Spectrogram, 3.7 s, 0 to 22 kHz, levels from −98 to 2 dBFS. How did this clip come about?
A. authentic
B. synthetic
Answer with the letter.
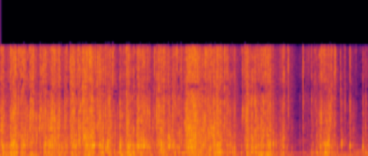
A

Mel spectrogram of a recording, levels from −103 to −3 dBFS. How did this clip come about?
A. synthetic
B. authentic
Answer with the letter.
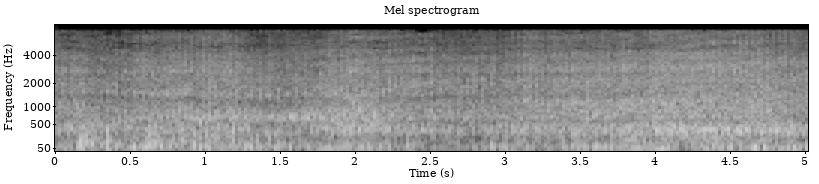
A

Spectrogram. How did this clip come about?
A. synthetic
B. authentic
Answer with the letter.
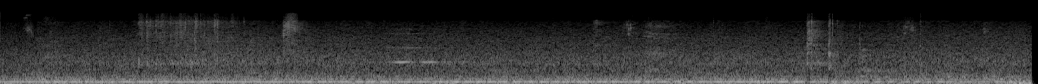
A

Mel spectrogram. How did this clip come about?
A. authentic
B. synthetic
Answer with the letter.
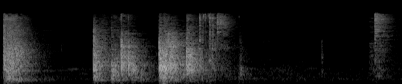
B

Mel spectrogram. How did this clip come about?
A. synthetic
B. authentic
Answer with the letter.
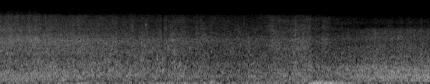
A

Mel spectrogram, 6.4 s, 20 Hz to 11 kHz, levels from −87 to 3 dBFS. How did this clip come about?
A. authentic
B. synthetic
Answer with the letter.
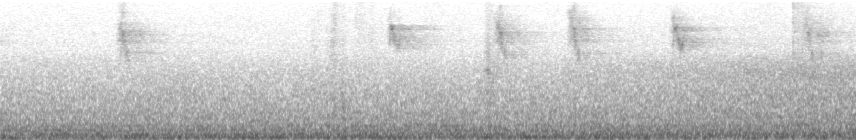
A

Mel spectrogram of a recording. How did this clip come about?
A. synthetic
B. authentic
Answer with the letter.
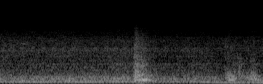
B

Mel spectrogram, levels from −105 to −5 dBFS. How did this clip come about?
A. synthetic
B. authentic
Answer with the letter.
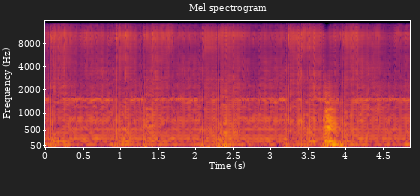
A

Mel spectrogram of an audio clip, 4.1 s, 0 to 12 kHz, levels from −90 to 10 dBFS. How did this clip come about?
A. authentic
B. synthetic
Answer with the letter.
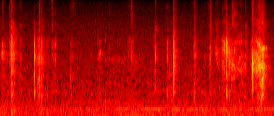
A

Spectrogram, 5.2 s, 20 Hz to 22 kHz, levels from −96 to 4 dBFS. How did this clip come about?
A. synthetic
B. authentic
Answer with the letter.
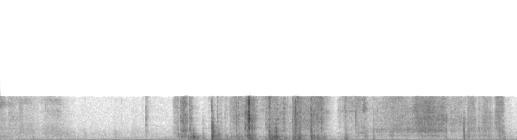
B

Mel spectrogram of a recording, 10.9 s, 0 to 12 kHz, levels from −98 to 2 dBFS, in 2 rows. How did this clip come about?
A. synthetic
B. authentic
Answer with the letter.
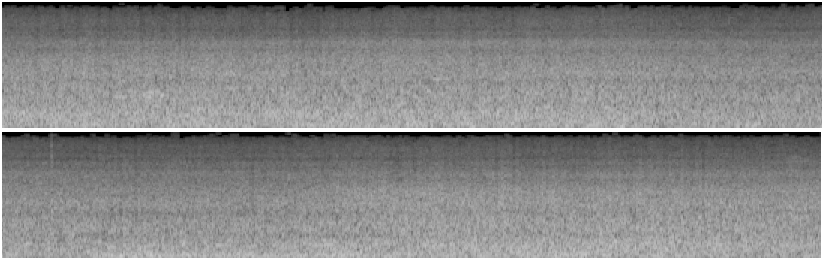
B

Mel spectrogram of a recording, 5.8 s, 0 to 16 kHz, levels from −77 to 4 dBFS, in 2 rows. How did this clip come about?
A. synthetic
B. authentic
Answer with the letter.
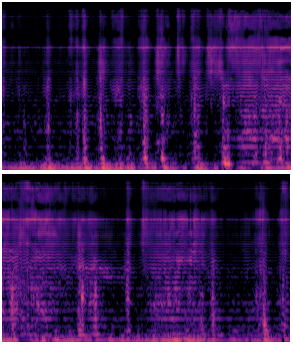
A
